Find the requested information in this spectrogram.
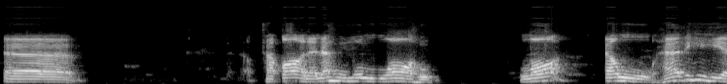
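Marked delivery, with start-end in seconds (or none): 2.6-4.4 فقال لهم الله slowly with a thick lam; heavy lam. Shown as a demonstration. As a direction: darken the l in الله. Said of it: "ونقول".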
